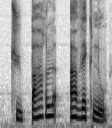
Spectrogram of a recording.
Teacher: So no liaison here between parle and avec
